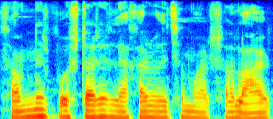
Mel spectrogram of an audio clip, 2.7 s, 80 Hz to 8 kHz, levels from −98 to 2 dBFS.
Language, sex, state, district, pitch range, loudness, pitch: Bengali, male, West Bengal, Alipurduar, 105-115 Hz, -18 LUFS, 110 Hz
